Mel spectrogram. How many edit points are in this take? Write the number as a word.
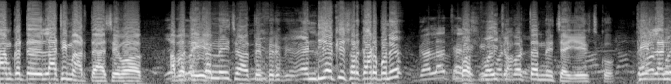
one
